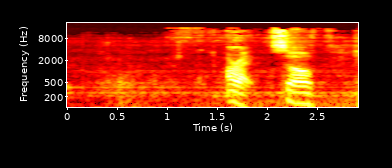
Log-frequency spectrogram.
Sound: wheels gliding

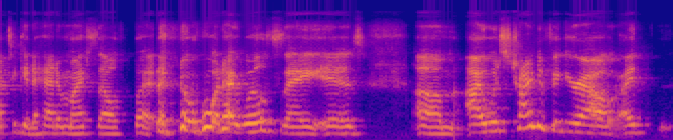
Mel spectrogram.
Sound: laughs

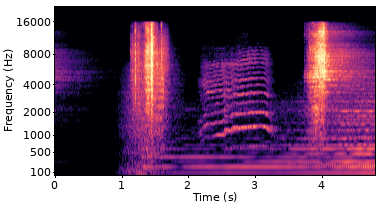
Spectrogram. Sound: sword unsheathes; sword clinks; Katherine cries out; sword unsheathes

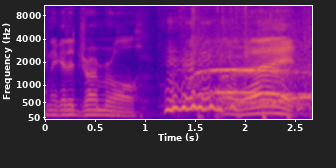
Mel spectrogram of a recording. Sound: laughter; applause

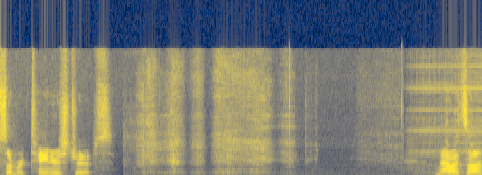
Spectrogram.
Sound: wood scraping

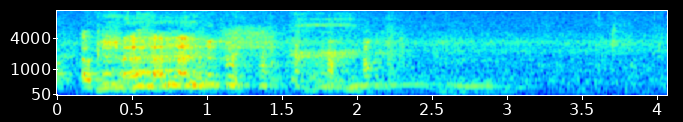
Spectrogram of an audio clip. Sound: laughter

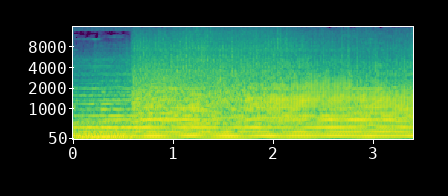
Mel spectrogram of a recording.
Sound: airplane rumbles

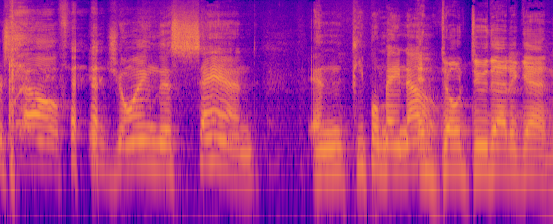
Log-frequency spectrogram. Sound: laughter

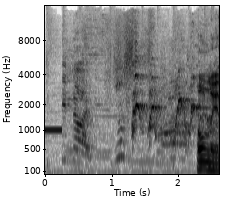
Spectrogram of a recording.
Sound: dog barking

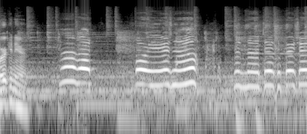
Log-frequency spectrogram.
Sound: says in high voice

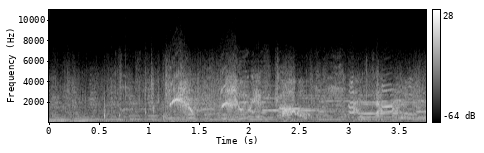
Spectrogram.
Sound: squeals

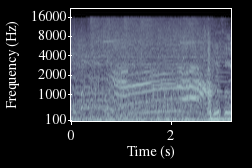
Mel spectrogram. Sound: grunting

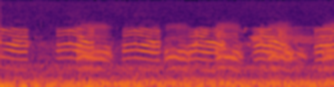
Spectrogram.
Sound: crows cawing

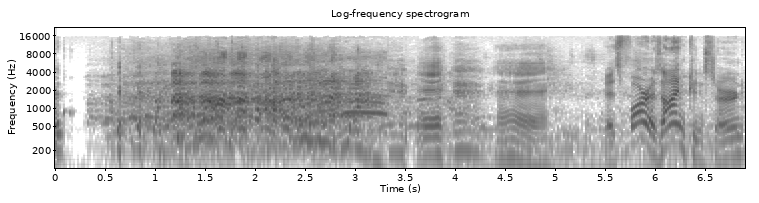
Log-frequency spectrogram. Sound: crowd laughing

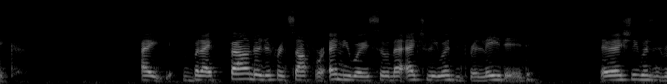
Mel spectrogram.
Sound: baby voice; contd. dumb voice

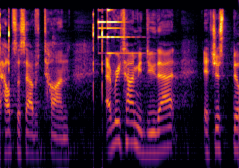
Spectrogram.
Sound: bell dings

